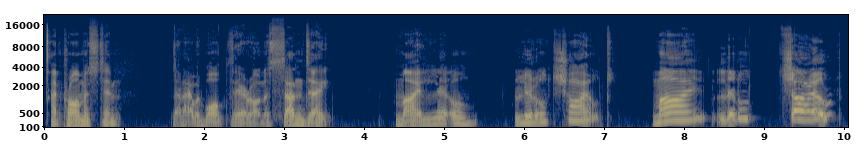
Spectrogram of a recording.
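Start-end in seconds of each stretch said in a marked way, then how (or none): 4.4-10.0 a grieving father cracking into tears, slowing on each word; breaking down. Acted. Bob grieving his dead little child, voice breaking. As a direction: voice climbing high and thin as he breaks down over his child. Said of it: "He broke down all at once".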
